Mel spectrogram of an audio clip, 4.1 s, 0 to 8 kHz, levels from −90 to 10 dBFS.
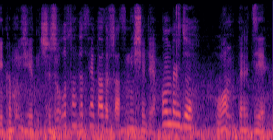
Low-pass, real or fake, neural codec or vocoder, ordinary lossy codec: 7.2 kHz; fake; codec, 16 kHz in and 24 kHz out, 1.1 kbps, FireRedTTS-2 codec; MP3, 64 kbps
